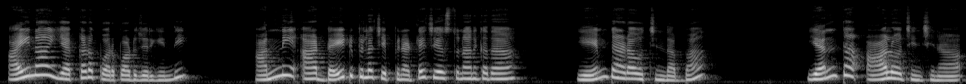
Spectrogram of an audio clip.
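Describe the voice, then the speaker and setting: A woman with a fairly high, mellow voice narrates a comic household story in the first person. Her delivery is lively and chatty, with plenty of playful humor.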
